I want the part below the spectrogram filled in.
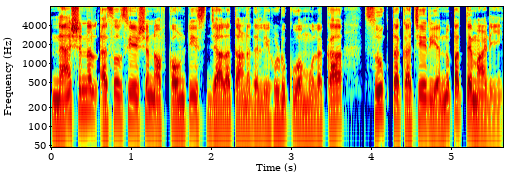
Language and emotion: Kannada, neutral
